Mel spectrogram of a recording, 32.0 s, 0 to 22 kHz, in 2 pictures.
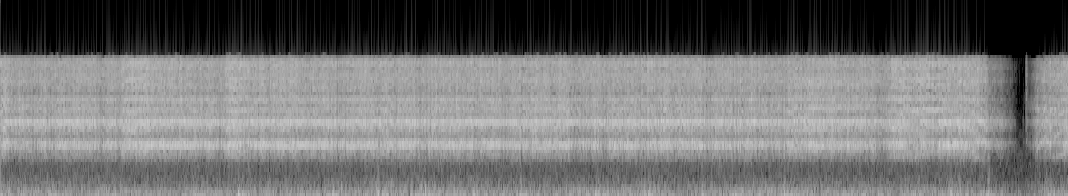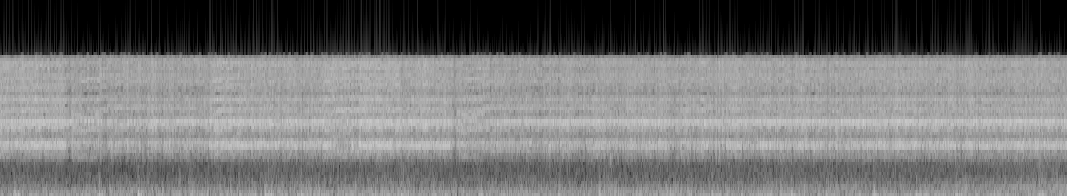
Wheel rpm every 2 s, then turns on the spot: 230, 230, 230, 230, 230, 230, 220, 110, 210, 230, 220, 230, 230, 230, 230, 230.
none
